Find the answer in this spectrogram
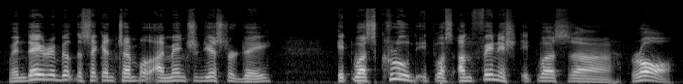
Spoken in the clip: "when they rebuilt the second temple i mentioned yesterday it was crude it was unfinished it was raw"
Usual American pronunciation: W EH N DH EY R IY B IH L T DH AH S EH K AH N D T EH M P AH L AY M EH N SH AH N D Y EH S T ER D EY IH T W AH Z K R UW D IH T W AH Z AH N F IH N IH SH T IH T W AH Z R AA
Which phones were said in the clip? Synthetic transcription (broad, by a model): W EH N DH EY R IY B IH L T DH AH S EH K AH N D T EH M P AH L AY M EH N SH AH N D Y EH S T ER D EY IH T W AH S K R UW D IH T W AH S AH N F IH N IH SH T IH T W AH S R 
